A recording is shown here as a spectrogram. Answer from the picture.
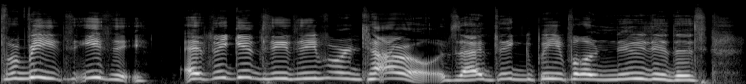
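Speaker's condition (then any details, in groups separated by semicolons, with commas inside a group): Cerebral palsy; not degenerative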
